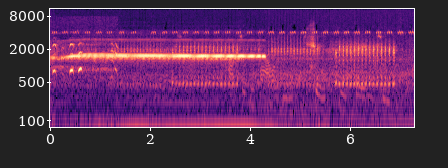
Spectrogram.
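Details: In Zion National Park, a canyon tree frog (Dryophytes arenicolor) calls with rapid, pulsed, buzzy trills in bursts of about a second, over a steady high whistling tone and faint background noise.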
